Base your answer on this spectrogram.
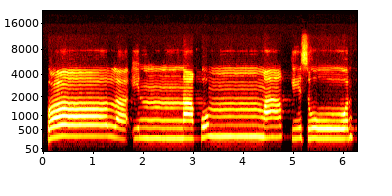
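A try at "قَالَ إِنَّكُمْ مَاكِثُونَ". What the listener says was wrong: qala innakum ma-nya panjang. Makisun. Coba lagi.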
